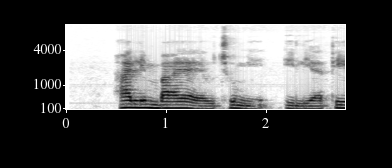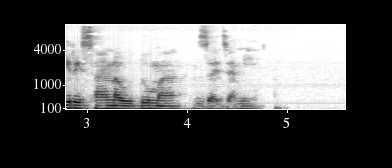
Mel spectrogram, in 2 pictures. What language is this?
Swahili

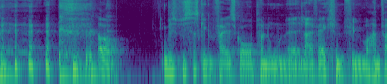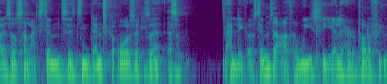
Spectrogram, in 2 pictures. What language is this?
Danish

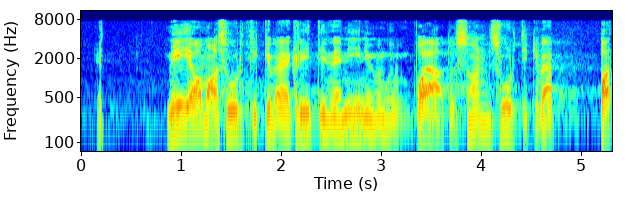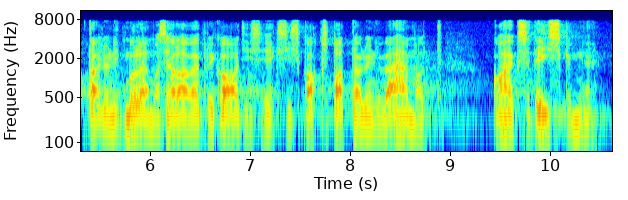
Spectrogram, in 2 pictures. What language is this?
Estonian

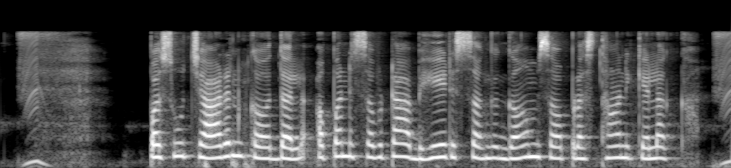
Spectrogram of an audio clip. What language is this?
Maithili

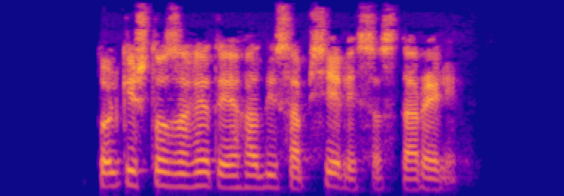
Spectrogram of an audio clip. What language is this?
Belarusian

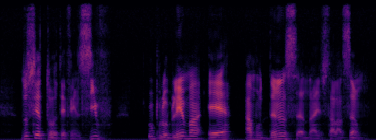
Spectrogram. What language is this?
Portuguese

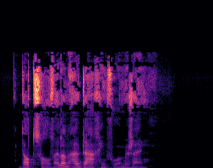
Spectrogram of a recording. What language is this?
Dutch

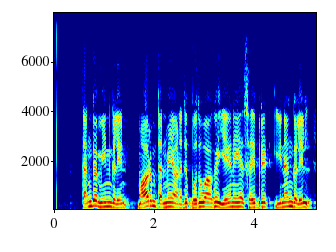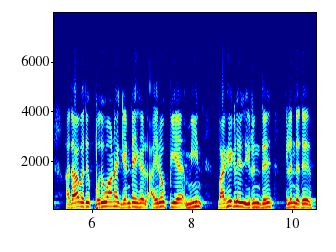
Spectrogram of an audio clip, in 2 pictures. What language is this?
Tamil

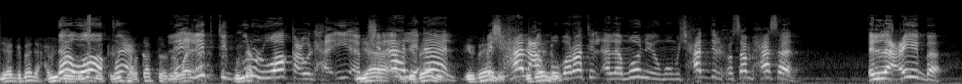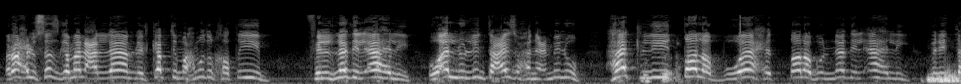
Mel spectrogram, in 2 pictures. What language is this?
Arabic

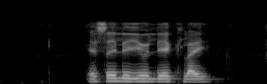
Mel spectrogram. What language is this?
Nepali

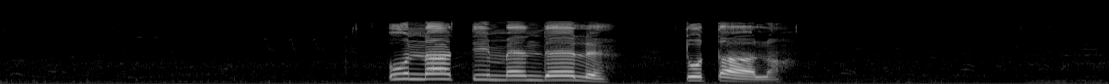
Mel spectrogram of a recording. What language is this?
Tsonga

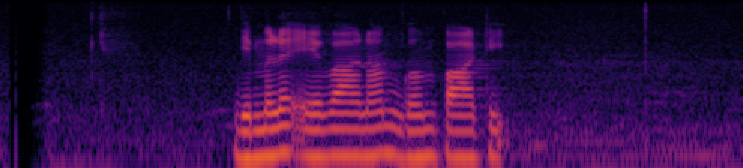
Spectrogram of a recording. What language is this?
Sinhala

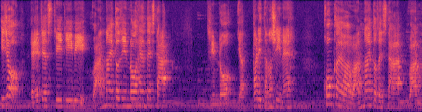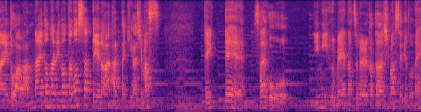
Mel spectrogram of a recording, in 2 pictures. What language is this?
Japanese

